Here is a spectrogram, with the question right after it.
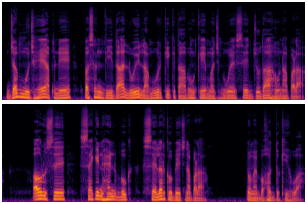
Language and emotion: Urdu, sad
